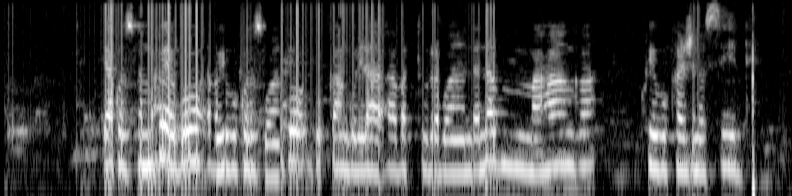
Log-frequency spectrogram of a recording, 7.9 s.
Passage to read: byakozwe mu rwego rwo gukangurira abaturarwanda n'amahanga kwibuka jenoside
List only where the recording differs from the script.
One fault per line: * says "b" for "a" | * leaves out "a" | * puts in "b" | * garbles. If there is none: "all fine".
* garbles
